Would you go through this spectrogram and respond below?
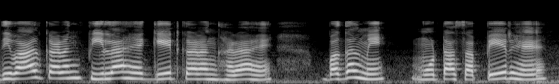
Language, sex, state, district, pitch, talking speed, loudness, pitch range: Hindi, female, West Bengal, Alipurduar, 250 Hz, 170 wpm, -14 LUFS, 230-270 Hz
